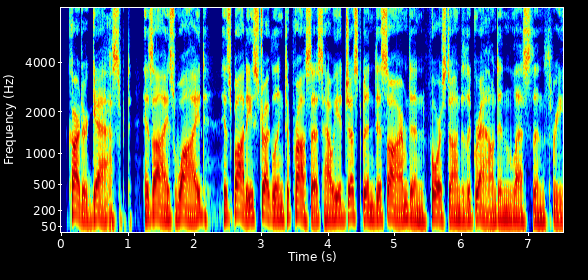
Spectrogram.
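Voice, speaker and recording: A man reading a scripted dramatic story as narrator, in a steady, even delivery. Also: lowish voice, no echo, clean studio sound.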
